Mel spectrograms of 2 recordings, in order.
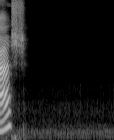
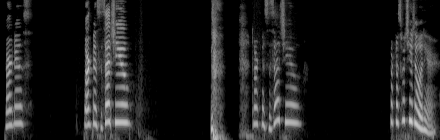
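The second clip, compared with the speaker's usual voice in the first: high calling voice; 9 semitones higher than usual. Acted. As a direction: call out in a high singsong, searching. Calling for hidden teammate, high voice.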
